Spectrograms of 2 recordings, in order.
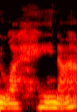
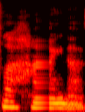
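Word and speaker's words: Lahaina: I was saying Laana, I believe, and it's Lahina. So, my apologies to anyone familiar with the area. It is uh Lahina.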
